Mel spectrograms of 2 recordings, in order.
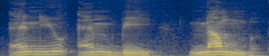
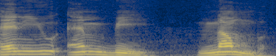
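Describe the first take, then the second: Both takes have the same delivery.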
